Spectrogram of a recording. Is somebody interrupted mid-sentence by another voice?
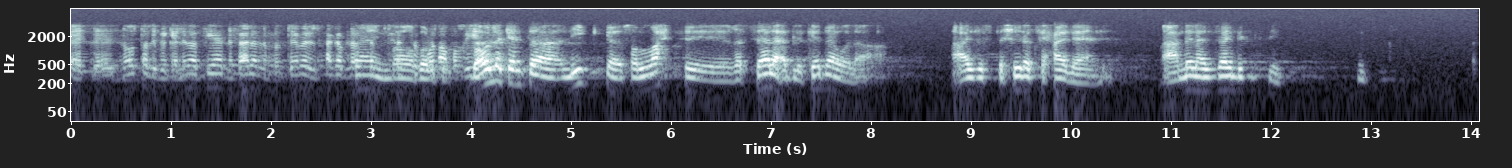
Yes, from 2.9 s

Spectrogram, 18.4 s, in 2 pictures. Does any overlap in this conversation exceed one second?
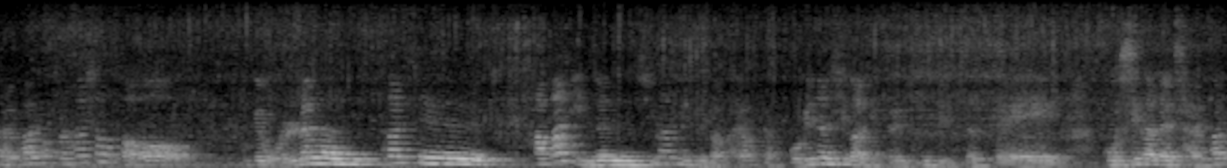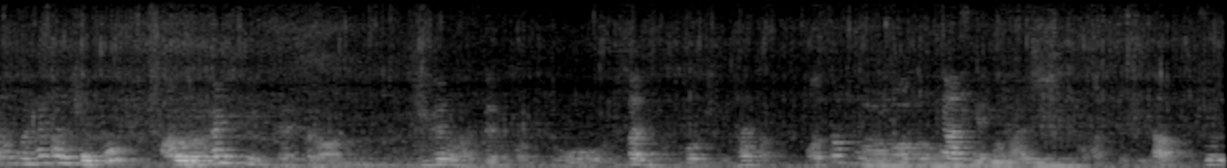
Yes, from 15.7 s

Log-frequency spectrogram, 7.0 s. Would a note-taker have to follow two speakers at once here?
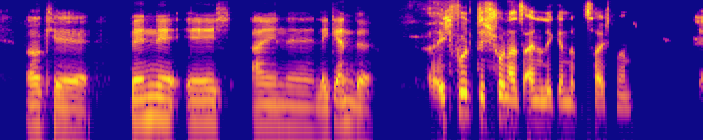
No

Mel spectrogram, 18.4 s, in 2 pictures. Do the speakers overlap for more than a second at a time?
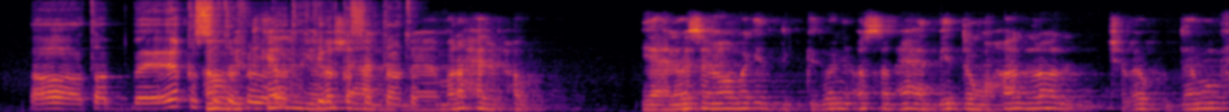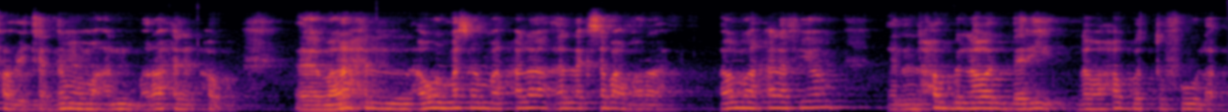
Yes, from 1.5 s

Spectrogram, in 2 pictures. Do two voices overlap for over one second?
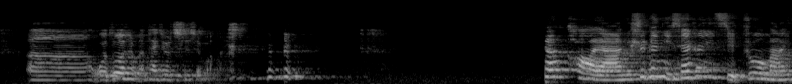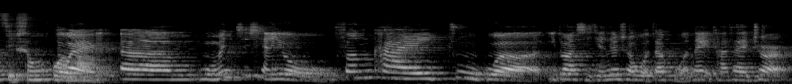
No

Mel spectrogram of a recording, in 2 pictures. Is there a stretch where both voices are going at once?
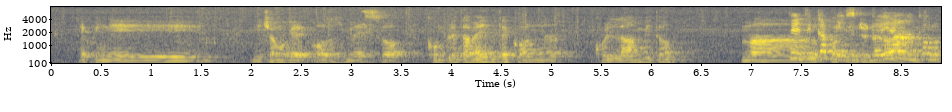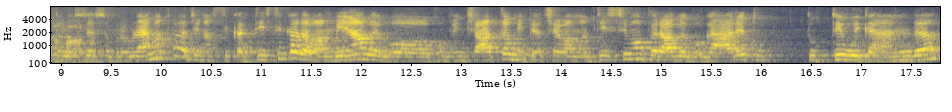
Yes, from 7.4 s

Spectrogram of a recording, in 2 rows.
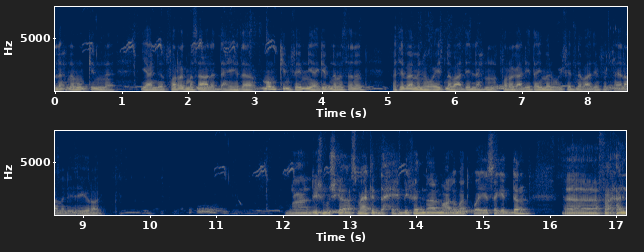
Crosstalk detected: No

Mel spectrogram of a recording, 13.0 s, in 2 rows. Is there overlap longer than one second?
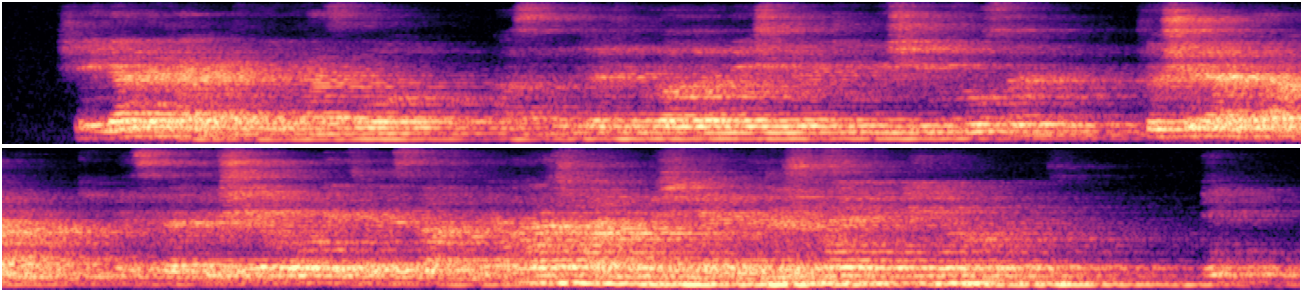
Yes, from 9.0 s

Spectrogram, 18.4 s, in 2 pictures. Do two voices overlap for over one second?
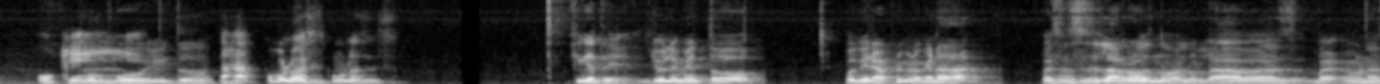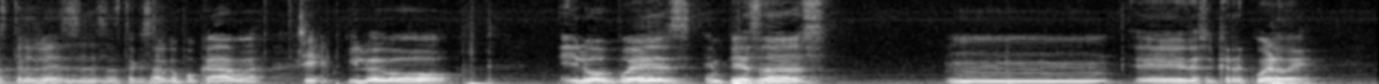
No

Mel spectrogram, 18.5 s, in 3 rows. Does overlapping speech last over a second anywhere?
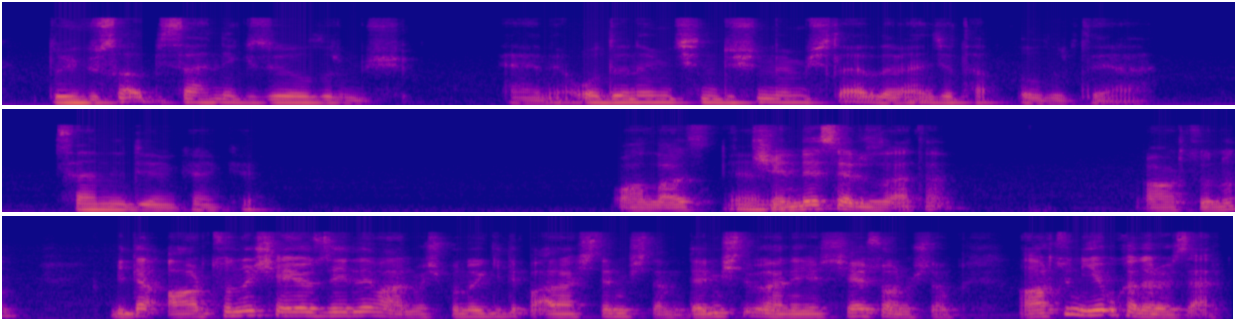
No

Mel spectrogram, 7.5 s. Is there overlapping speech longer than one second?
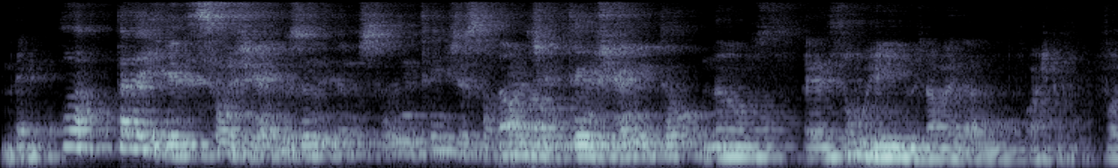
No

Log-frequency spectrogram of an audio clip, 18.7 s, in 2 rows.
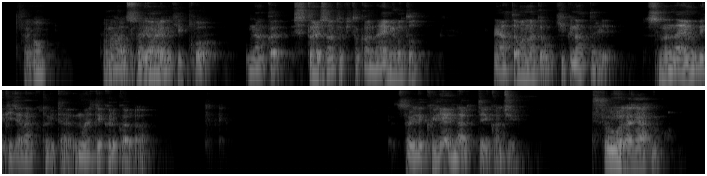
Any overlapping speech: Yes, from 1.4 s

